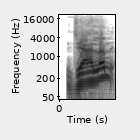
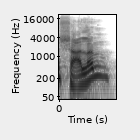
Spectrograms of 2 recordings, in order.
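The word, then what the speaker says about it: zählen: तो देखो guys, z comes from the German word जैलन। इसको जैलन नहीं पढ़ते हैं, विच मीन्स टू काउंट। ठीक है ना, इसको जर्मन में पढ़ते हैं शालन। ठीक है, उसका प्रोनाउंसिएशन शालन होता है।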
